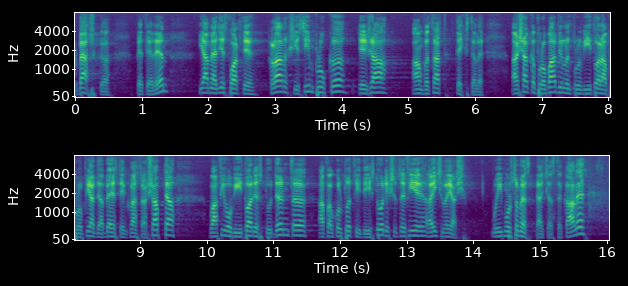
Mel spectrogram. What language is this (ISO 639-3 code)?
ron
